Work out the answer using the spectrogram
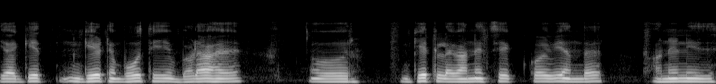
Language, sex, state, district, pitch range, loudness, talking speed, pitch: Hindi, male, Chhattisgarh, Kabirdham, 135-145 Hz, -18 LUFS, 150 wpm, 140 Hz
